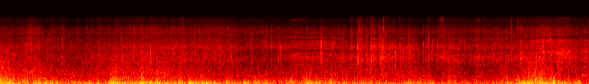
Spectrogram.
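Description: Wind buffeting the microphone of a camera on a mountain bike descending a downhill trail at speed, with the tyres rolling over gravel and short rattles and clicks from the bike over the rough ground.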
